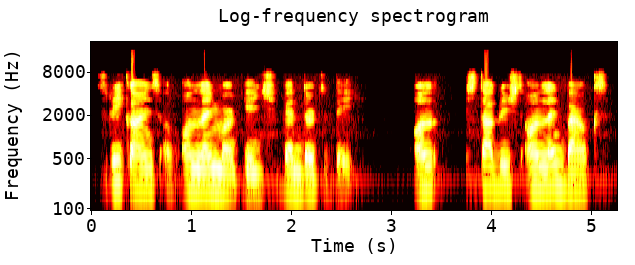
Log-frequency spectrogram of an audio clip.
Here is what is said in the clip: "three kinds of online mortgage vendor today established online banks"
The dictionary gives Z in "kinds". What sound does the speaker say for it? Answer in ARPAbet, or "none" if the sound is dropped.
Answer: S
